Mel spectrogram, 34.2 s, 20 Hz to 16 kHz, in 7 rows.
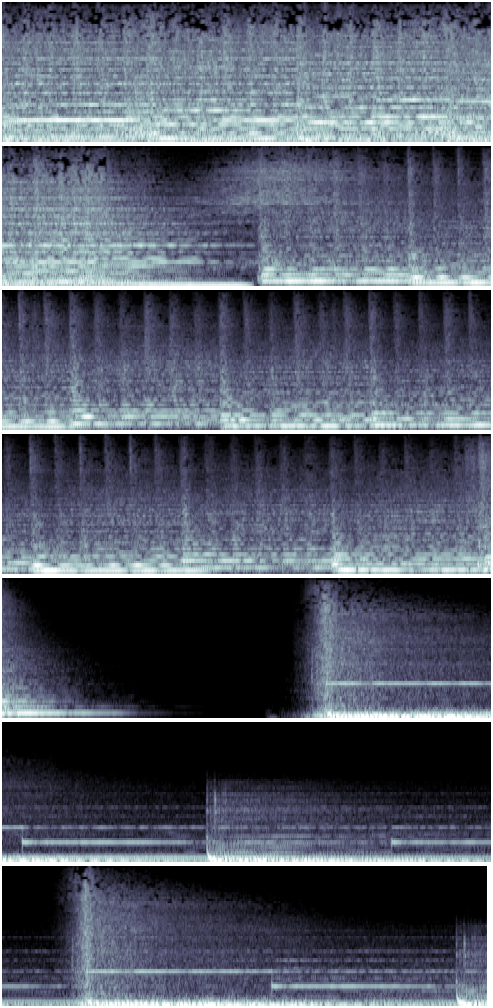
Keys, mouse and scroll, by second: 1.0 alt+s, 1.5 ctrl+z, 1.6 ctrl+z, 1.9 Tab, 2.3 alt+s, 3.1 ctrl+z, 3.3 Tab, 5.4 ctrl+KP_Divide, 6.2 ctrl+KP_Subtract, 7.1 ctrl+z, 7.8 z, 8.3 z, 8.8 ctrl+KP_Subtract, 9.1 ctrl+z, 10.0-10.3 drag, 10.3-10.8 middle drag, 10.8 z, 11.5-12.5 drag, 12.5-13.2 right drag, 13.2-13.6 middle drag, 13.6 z, 14.0 middle click, 15.0 middle click, 16.2 middle click, 19.0 ctrl+shift+KP_Subtract, 20.5 ctrl+KP_Subtract, 21.6 alt+c, 23.2 z, 23.3 z, 23.9 ctrl+KP_Subtract, 24.4 KP_Decimal, 25.5 KP_Decimal, 26.6 ctrl+z, 26.8 ctrl+z, 26.8 ctrl+z, 27.4 click, 28.1 ctrl+z, 28.2 ctrl+z, 28.4 ctrl+z, 28.6 ctrl+z, 28.9 click, 29.4 middle click, 31.0-31.6 middle drag, 31.8-32.1 middle drag, 32.1-32.5 drag, 32.5 Tab, 33.0 Tab, 33.3 ctrl+s.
